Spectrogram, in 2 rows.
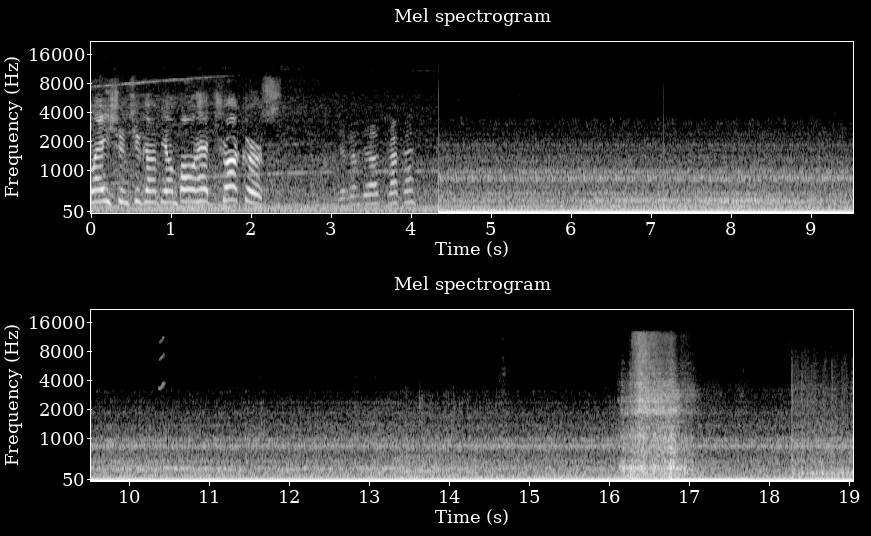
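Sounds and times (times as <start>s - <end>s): truck engine rumbling: 0.0s - 19.0s.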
